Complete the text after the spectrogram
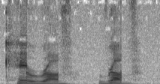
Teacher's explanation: So the sound we're really listening to is the R. That's the strong sound. It will slide over on the of and sound like care of, rov.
